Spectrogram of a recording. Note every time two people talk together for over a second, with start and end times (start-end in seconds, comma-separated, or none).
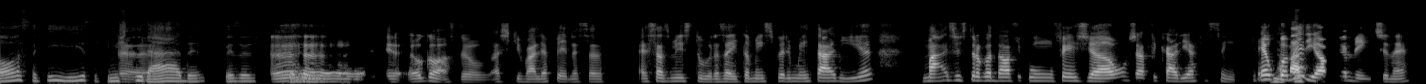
none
